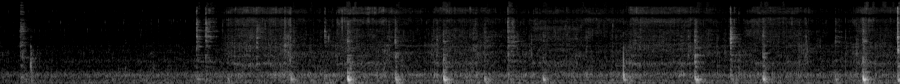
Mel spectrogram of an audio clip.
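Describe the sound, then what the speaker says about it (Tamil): Tomatoes sauté with chilli and turmeric powder in a pot, a constant sizzle broken by regular, distinct spoon scrapes and taps roughly every half second to a second, close and fairly loud, with no voices. "தக்காளி வதங்கி கொண்டிருக்குது இப்போ மிளகாத்தூள் மஞ்சள் தூள் போட்டுக்கொள்கிறேன்"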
